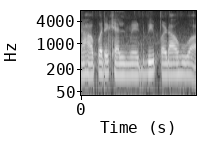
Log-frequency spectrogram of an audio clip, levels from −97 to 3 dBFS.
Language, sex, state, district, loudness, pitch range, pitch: Hindi, female, Goa, North and South Goa, -16 LUFS, 145-155 Hz, 145 Hz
